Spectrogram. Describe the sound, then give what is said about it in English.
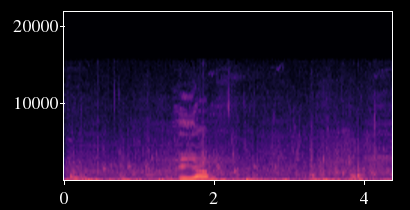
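A boat motor drones steadily across open water as the boat heads around an island, kept off the sand flat despite a king tide, with wind and a brief tonal burst partway through rising above the low rumble. “Over there, he'll be going around that island.”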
